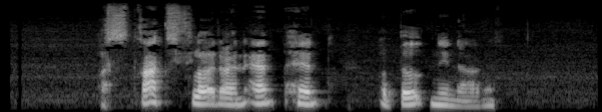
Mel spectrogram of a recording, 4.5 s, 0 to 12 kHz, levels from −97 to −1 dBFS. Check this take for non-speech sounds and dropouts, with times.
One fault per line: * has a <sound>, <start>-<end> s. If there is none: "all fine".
all fine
